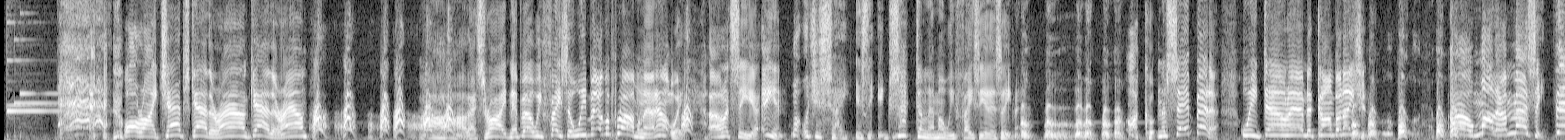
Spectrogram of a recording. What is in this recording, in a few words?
Cockney Thief & Dogs, cartoon; animation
